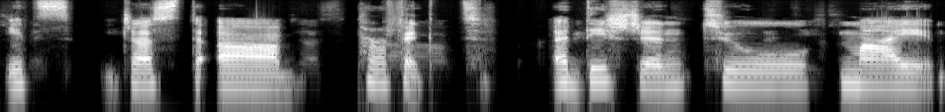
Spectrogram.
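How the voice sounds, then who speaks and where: A woman, a podcast guest who talks haltingly, often restarting as she searches for words. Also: deep voice, level tone, smooth, rough recording. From Serbia. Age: 40s. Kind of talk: interview conversation.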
